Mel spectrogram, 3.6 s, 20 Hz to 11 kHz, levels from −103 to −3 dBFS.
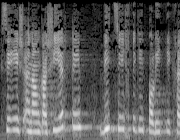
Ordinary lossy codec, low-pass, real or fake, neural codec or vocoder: none; none; real; none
